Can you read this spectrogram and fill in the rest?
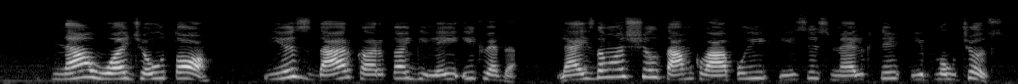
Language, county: Lithuanian, Klaipėda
